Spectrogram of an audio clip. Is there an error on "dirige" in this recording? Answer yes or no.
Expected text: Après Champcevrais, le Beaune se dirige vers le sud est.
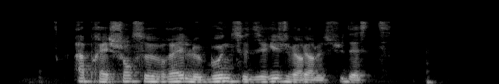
no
